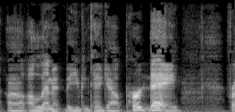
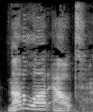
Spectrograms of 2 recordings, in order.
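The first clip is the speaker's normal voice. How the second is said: emphatic outburst; 10 semitones higher, 6 dB louder than usual. Acted. Vlogger showing off gold, blurting it high and loud. Repeats the phrase, first take punched.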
